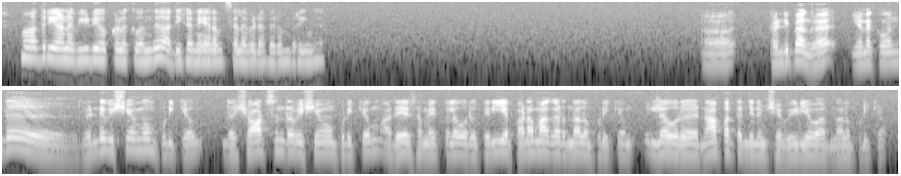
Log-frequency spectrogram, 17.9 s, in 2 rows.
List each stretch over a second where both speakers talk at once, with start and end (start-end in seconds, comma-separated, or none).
none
